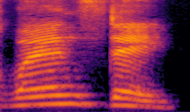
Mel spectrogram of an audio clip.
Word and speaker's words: Wednesday: The first one is Wednesday. Wednesday means D is silent letter. D is silent. So Wednesday.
